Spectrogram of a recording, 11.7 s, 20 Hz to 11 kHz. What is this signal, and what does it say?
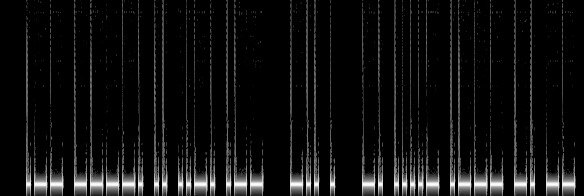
Morse code, heard as a keyed tone, about 15 wpm, 700 Hz. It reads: W9IFW DE N4JNM
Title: USA Callsign DE Callsign - 5 Characters - 15wpm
